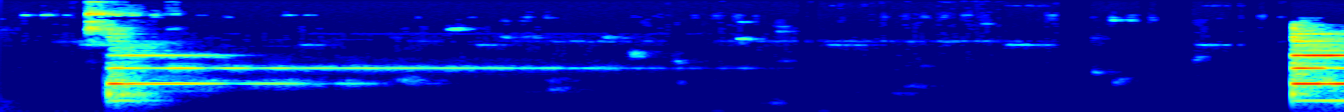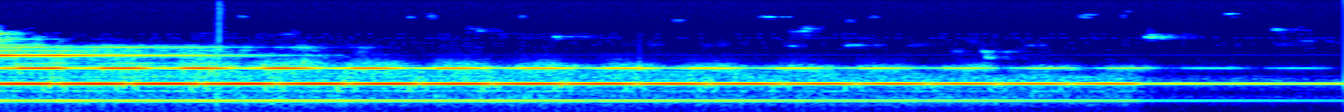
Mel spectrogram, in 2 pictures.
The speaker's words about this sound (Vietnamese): Là dạ, xin sư cô thỉnh một tiếng chuông cho mọi người tiếp tục buông thư.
